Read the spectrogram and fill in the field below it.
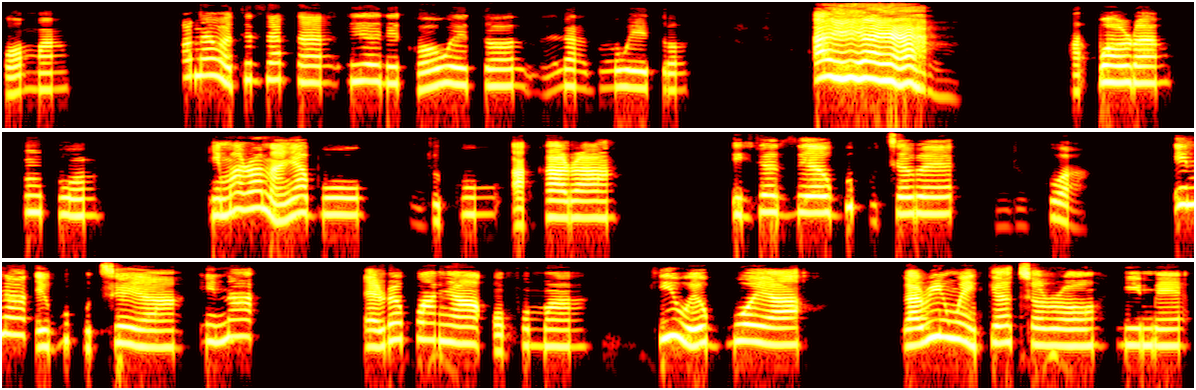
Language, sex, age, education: Igbo, female, 30-45, tertiary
